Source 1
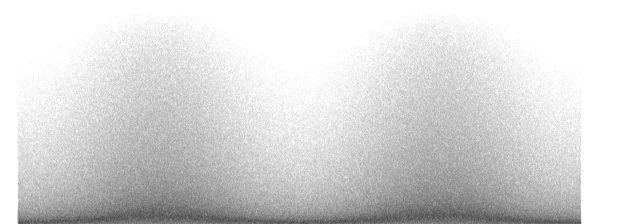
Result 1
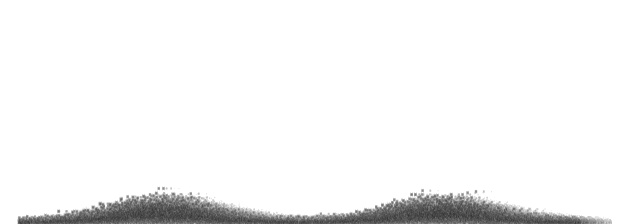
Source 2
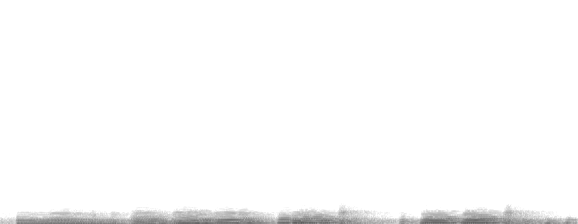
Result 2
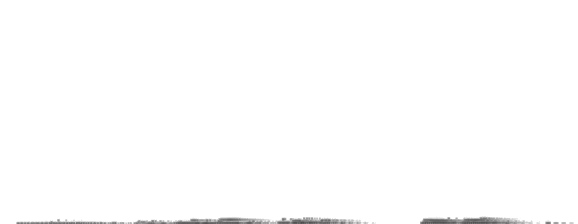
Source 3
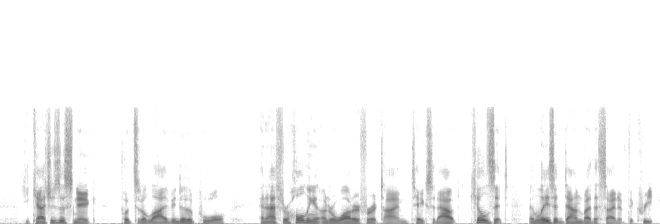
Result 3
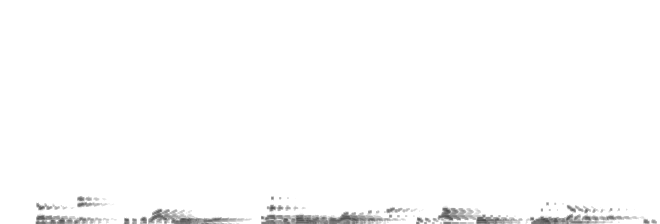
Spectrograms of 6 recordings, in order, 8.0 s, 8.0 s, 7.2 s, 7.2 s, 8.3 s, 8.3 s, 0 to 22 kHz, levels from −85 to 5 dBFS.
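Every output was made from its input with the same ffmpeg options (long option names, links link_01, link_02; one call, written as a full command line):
ffmpeg -i in.wav -filter_complex "[0:a]afftfilt=real='re*gte(hypot(re,im),0.0794)':imag='im*gte(hypot(re,im),0.0794)':win_size=1024:overlap=0.75,adynamicequalizer=threshold=0.01:dfrequency=1800:dqfactor=0.76:tfrequency=1800:tqfactor=0.76:attack=5:release=100:ratio=0.375:range=3.5:mode=boostabove:tftype=bell,asplit=2[link_01][link_02];[link_02]adelay=97,lowpass=frequency=1800:poles=1,volume=-12.5dB,asplit=2[link_03][link_04];[link_04]adelay=97,lowpass=frequency=1800:poles=1,volume=0.4,asplit=2[link_05][link_06];[link_06]adelay=97,lowpass=frequency=1800:poles=1,volume=0.4,asplit=2[link_07][link_08];[link_08]adelay=97,lowpass=frequency=1800:poles=1,volume=0.4[link_09];[link_01][link_03][link_05][link_07][link_09]amix=inputs=5:normalize=0,volume=5dB" out.wav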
